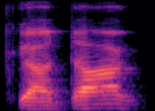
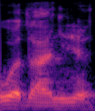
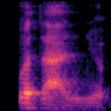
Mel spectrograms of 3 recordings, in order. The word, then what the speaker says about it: Guadagno: For the premises, Mr Gadagno. Can you pronounce that for me? Guadagno, that's correct. Say again. Gadano. Sorry, once more, please. Sorry. Guadagno, please.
